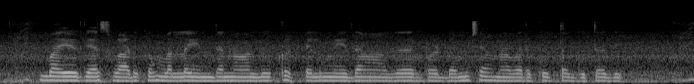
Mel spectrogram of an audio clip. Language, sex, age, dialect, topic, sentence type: Telugu, male, 36-40, Central/Coastal, agriculture, statement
